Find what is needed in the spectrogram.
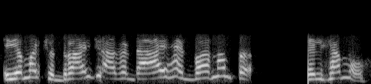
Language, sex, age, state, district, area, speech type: Kashmiri, female, 30-45, Jammu and Kashmir, Bandipora, rural, conversation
